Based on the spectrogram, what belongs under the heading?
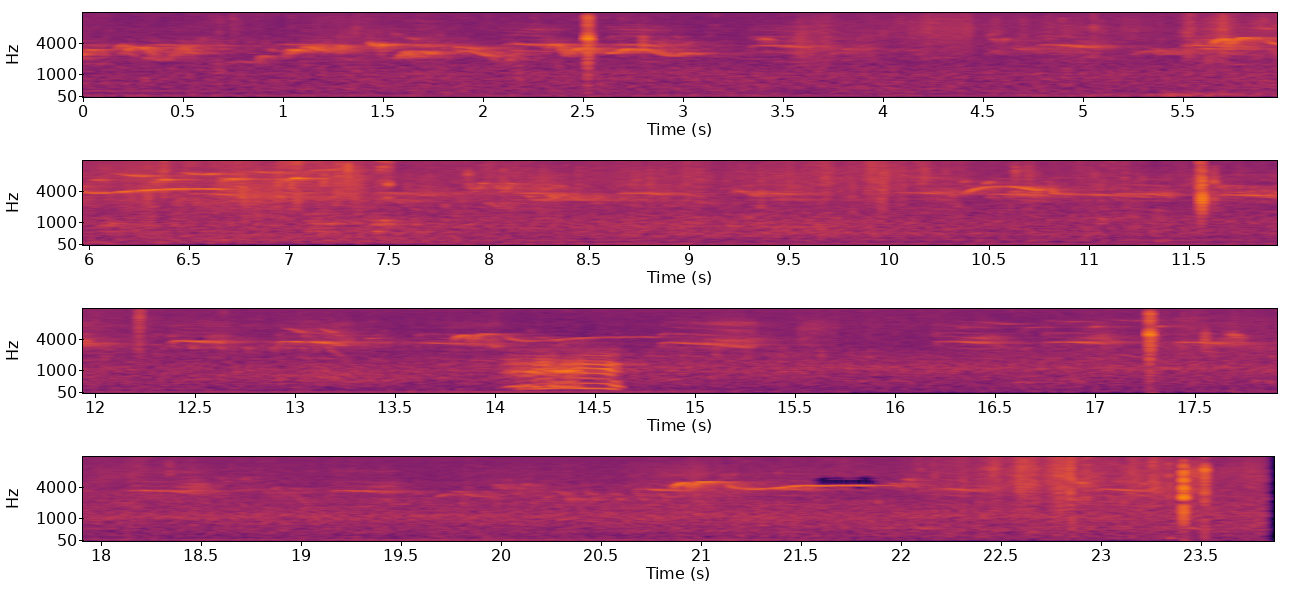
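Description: Birds chirping and twittering steadily, many short high chirps. About halfway through comes one short, lower pitched call, and there are a few sharp clicks.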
